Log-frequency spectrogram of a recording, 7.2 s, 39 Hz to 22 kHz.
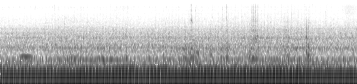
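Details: John Deere 490E excavator diesel with Hitachi hydraulic pump in limp mode, computer bypassed: steady, even low drone at constant speed with no sag or stumble; slower but doesn't bog, running normally.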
